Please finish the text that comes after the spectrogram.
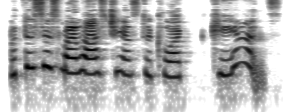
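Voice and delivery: put-on high, loud pleading boy; protesting child. A narrator's reading. Tim protesting to dad about the rain, high loud child voice. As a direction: protest like a kid who won't give up.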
